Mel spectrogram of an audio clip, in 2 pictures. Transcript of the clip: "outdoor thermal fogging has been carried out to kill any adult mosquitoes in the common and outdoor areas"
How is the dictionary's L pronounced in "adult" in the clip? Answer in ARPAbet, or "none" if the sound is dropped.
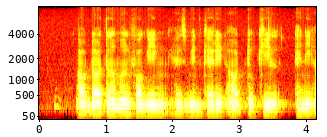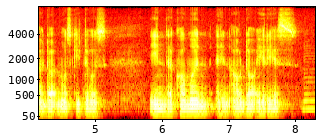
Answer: none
